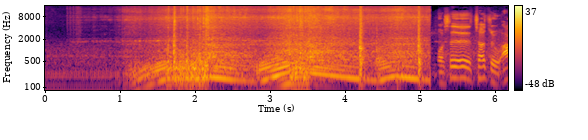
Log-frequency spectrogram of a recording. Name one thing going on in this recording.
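A car exhaust roars and pops as the engine revs.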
